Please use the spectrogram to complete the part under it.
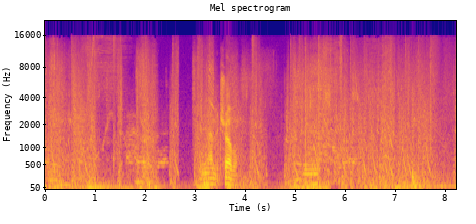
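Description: Blasters fire rapid shots.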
